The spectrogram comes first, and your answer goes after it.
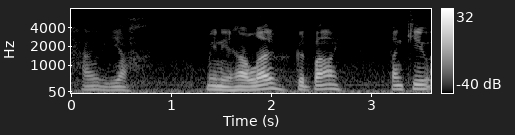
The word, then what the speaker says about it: Palya: And there we go, Palya, pronounced Palya, meaning hello, goodbye, thank you and welcome.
